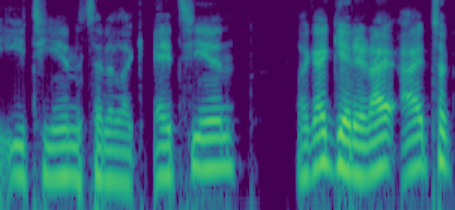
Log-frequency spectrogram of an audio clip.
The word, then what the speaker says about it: Etienne: I also see a lot of people that get mad when we say ETN instead of Etienne.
